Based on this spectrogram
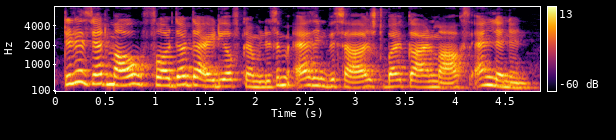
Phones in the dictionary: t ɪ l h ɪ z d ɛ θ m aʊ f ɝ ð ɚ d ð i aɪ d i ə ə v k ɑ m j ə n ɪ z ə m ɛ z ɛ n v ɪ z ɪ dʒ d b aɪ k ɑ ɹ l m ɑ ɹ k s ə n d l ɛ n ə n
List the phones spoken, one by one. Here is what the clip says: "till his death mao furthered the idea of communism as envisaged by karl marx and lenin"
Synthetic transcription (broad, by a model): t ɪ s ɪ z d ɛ t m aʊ f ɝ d ɚ d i aɪ d i ə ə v k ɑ m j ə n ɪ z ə m ɛ z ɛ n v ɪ s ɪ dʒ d b aɪ k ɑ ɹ n m ɑ ɹ k s ə n d l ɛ n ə n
